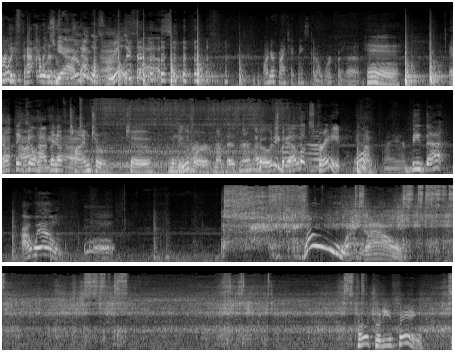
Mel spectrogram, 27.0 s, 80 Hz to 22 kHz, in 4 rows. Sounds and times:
Hiss: 0:16.8 - 0:18.2, 0:19.4 - 0:27.0.

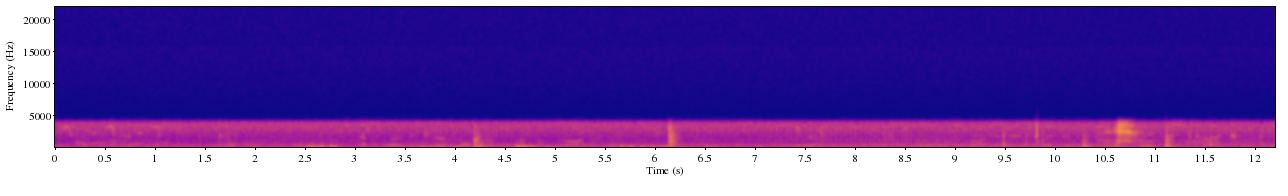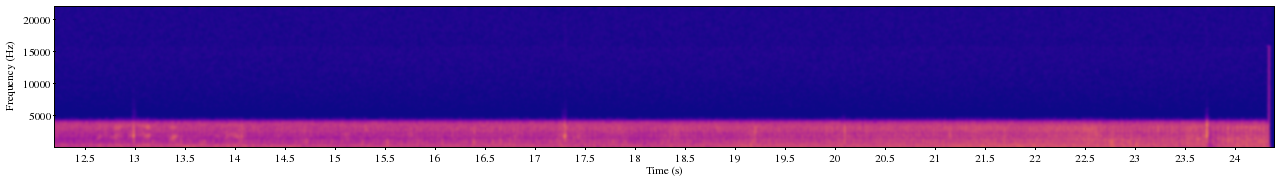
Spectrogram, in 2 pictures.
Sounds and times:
Car: 0:00.0 - 0:24.3.

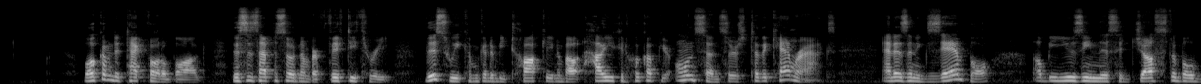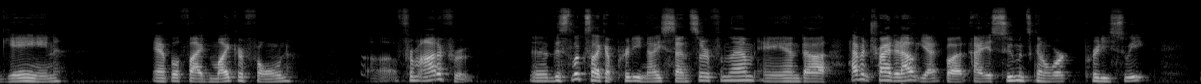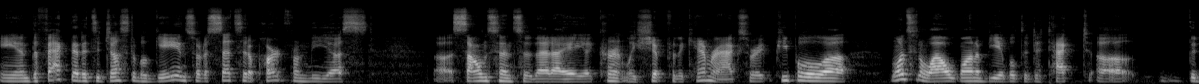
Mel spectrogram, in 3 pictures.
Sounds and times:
Speech: 0:00.8 - 0:12.7, 0:13.5 - 0:15.0, 0:15.6 - 0:27.8, 0:28.4 - 0:36.0.

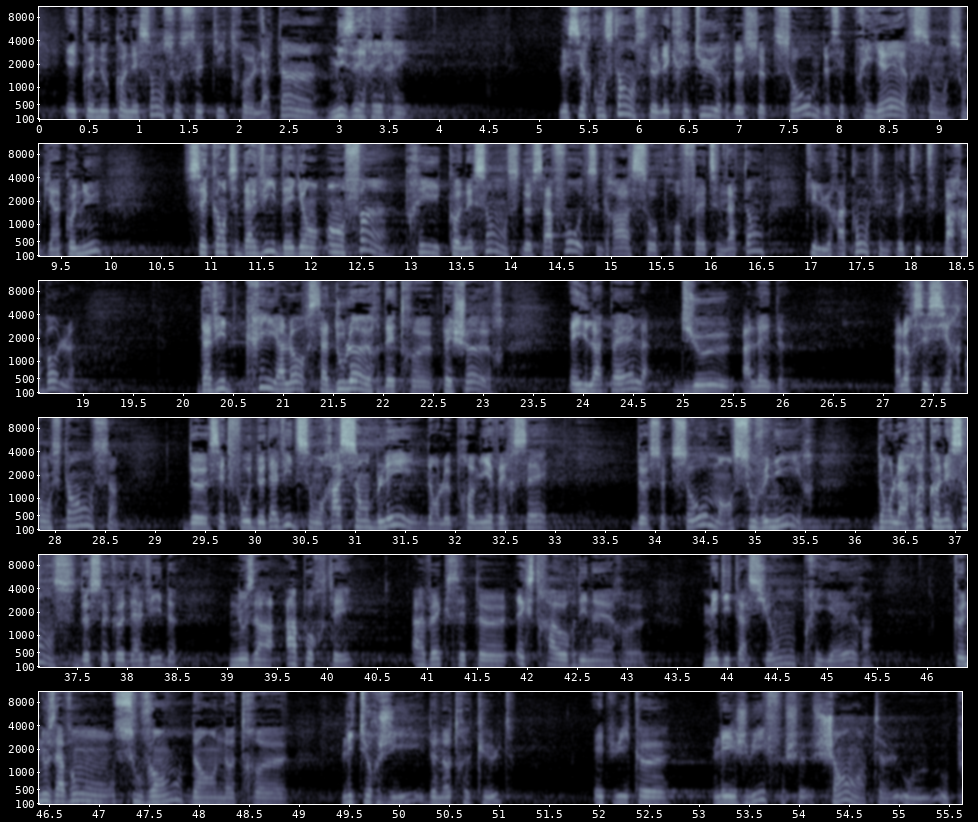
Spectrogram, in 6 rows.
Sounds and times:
Speech: 0:00.0 - 0:03.9, 0:05.2 - 0:10.0, 0:10.7 - 0:19.0, 0:20.1 - 0:26.2, 0:27.1 - 0:28.7, 0:29.3 - 0:33.1, 0:33.8 - 0:45.5, 0:46.2 - 0:51.2, 0:51.9 - 0:55.6.

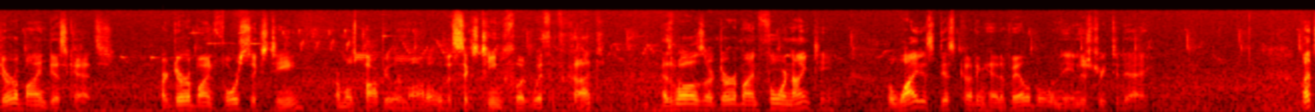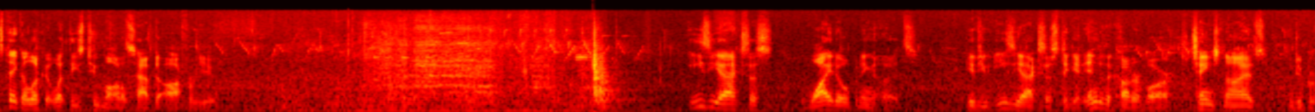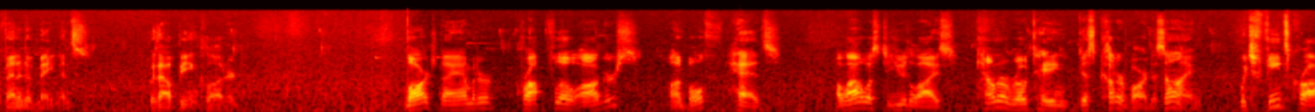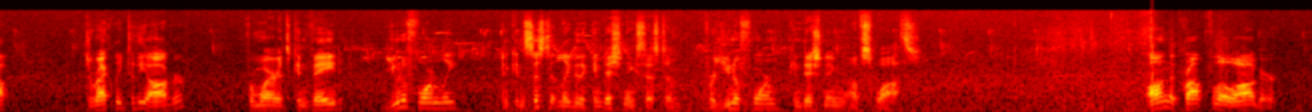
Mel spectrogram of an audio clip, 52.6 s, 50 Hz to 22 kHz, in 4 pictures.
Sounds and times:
Speech: 0:00.0 - 0:06.0, 0:06.6 - 0:11.5, 0:13.0 - 0:15.4, 0:20.0 - 0:27.2, 0:27.8 - 0:28.7, 0:30.4 - 0:39.6, 0:40.3 - 0:41.3, 0:41.9 - 0:48.7, 0:50.9 - 0:52.2.

